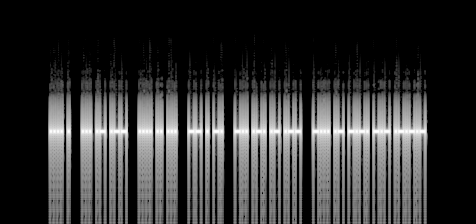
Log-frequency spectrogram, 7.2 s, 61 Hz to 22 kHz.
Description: Morse code, heard as a keyed tone, about 44 wpm, 700 Hz. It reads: HE SAW HIS MEN DRAW BACK.
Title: Sentences from Top 300 Words 45wpm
